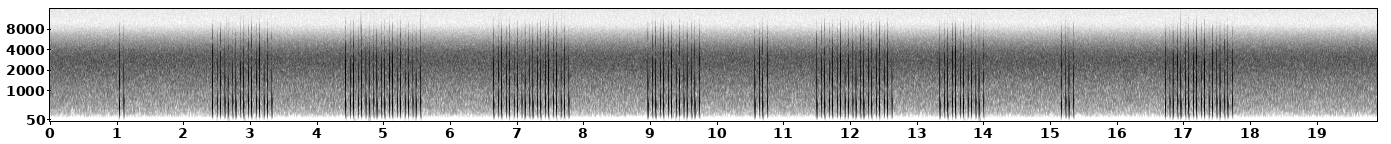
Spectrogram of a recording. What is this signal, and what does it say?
Pulse dialling, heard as clicks on a phone line, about 8 pulses a second. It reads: 1 8 0 0 7 2 0 6 2 9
